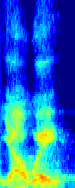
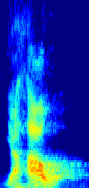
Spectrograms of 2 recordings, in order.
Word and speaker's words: Yahawah: But right down here, the proper name of the deity, they put Yahweh. No, it's YAHAWAH. And it's not spelled like this either. It's YAHAWAH, not YAHWEH, right?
